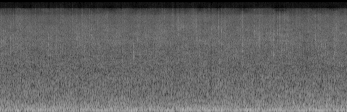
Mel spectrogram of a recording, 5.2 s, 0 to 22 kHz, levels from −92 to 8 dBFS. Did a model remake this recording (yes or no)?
yes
